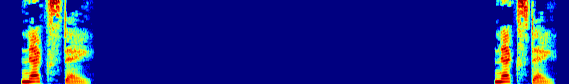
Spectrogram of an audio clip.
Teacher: The final sound almost disappears.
